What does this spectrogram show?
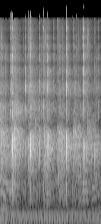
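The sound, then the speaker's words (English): A band member claps for himself during band introductions at a live show, five claps in a slow, steady rhythm, each a sharp crisp snap over a low, constant background hum. “Can I clap for myself?”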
